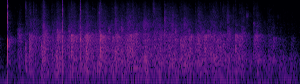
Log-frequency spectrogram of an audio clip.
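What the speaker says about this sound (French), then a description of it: "on va les applaudir pour les encourager et venir jusqu'à nous" An audience at a cybersecurity capture-the-flag competition event applauds students, sustained dense clapping steady for several seconds with a few sharper individual claps standing out, no talking.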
